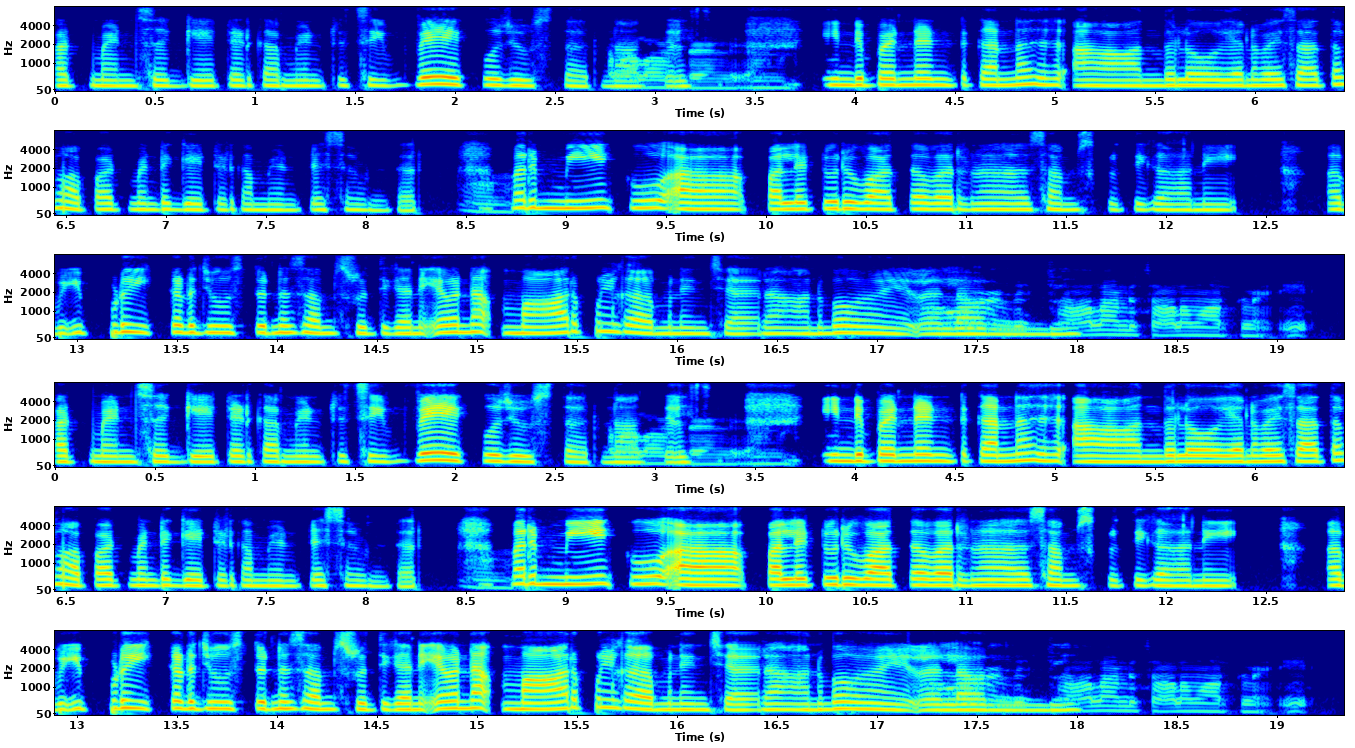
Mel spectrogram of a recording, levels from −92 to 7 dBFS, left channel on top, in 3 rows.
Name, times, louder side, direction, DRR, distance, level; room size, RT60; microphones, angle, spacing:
voice 1, 0.0-3.2 3.5-12.3 12.8-18.0, right 3 dB, 70° right, 1.3 m, -25 dB
voice 2, 2.8-3.7 8.5-8.8 17.2-19.2, left 1 dB, 10° left, 4.6 m, -45 dB
head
